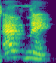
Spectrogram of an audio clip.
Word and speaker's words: ethnic: Okay, ethnic. Jadi ethnic itu ada T dan H, itu terletak lidahnya di antara dua gigi. Ethnic.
